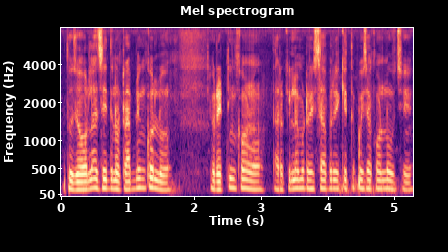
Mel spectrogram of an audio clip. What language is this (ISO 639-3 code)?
ori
